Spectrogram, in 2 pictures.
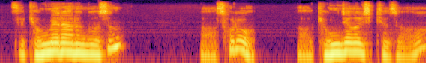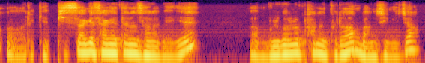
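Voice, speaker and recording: A man's voice: medium pitch, dark tone, husky, no echo. Man teaching hanja with many fillers. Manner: frequent "아" and "어" fillers, explanatory. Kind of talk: hanja vocabulary lesson. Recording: dull, slightly lo-fi dry recording.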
